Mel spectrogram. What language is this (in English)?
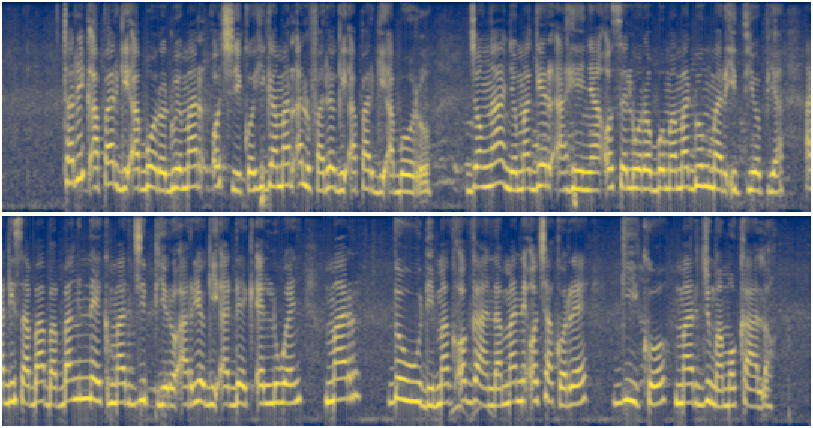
Luo (Kenya and Tanzania)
